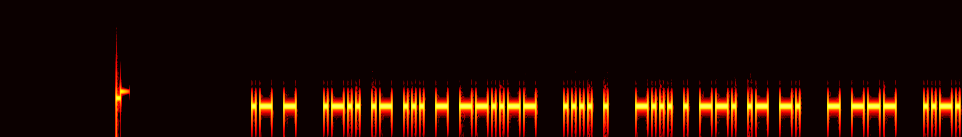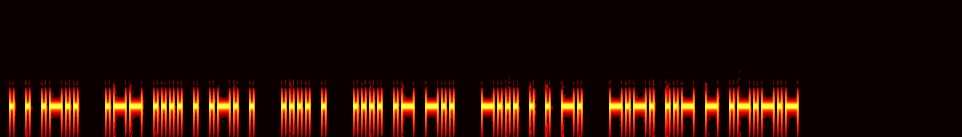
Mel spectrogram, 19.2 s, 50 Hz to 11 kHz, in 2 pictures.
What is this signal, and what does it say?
Morse code, heard as a keyed tone, about 32 wpm, 700 Hz. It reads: AT LAST, HE BEGAN TO FEEL WHERE HE HAD BEEN CUT.
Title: Sentences from Top 1000 Words - Review Part 1 - 30wpm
